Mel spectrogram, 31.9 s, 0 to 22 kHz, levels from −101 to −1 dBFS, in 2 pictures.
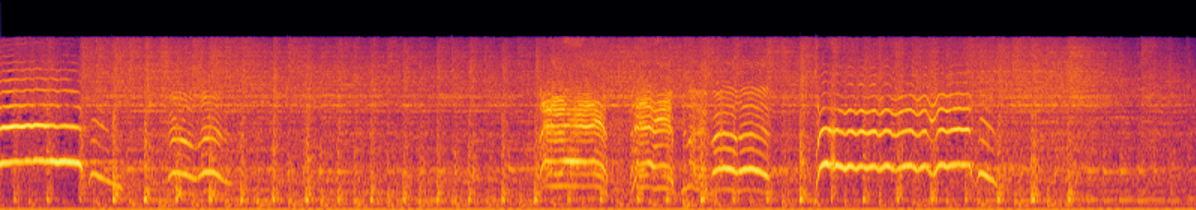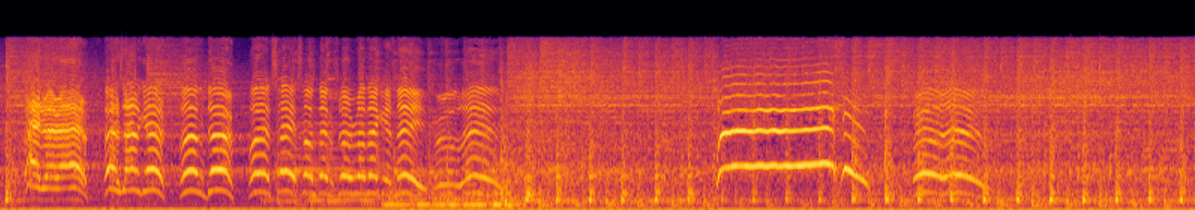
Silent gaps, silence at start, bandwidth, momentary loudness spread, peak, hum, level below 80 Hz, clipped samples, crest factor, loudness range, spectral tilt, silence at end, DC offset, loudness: none; 0 s; 11 kHz; 13 LU; 0 dBFS; none; -44 dBFS; under 0.1%; 14 dB; 8 LU; -2.5 dB/octave; 0 s; 3%; -13 LUFS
